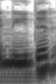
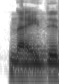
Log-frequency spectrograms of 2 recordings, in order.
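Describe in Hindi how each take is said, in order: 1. पहला स्वर 'ee' जैसा बोला जाता है। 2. पहला स्वर 'eye' जैसा बोला जाता है। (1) "इसको आप नीदर भी बोल सकते हैं" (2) "नाइदर या नीदर, आप कोई भी बोल सकते हैं"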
